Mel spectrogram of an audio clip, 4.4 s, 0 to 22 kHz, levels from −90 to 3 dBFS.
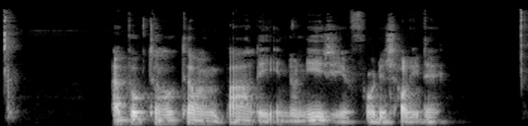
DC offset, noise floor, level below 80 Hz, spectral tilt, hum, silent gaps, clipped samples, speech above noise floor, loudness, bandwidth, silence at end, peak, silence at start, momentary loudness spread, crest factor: under 0.1%; -83 dBFS; -62 dBFS; -5 dB/octave; none; none; under 0.1%; 63 dB; -21 LUFS; 16 kHz; 0.05 s; -2 dBFS; 0 s; 10 LU; 20 dB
